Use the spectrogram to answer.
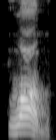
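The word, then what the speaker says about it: verb: और जिसे भर्ब कुछ लोग बोलते हैं, वो भर्ब नहीं, उसको वर्ब, भी को व का प्रोनाउंस करेंगे और आर से पहले अ का, आर से पहले आर को प्रोनाउंस ना करते हुए और फिर ब का उच्चारण करेंगे, अर्थात वर्ब।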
